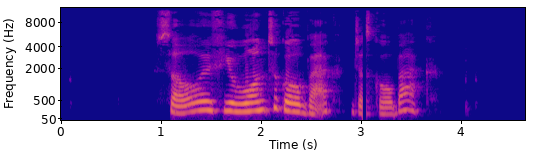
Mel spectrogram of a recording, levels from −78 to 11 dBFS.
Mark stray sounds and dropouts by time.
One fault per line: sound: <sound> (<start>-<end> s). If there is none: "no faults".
sound: dropout (3.0-3.0 s)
